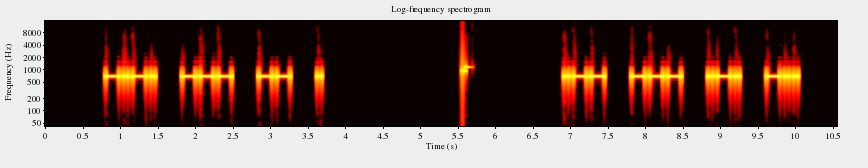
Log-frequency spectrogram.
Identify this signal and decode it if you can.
Morse code, heard as a keyed tone, about 21 wpm, spaced as for 15 wpm, 700 Hz. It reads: COME WORD
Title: 2x Character Spacing - Top 200 Words - 20wpm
